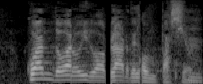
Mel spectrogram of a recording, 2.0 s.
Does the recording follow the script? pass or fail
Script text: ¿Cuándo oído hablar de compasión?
pass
